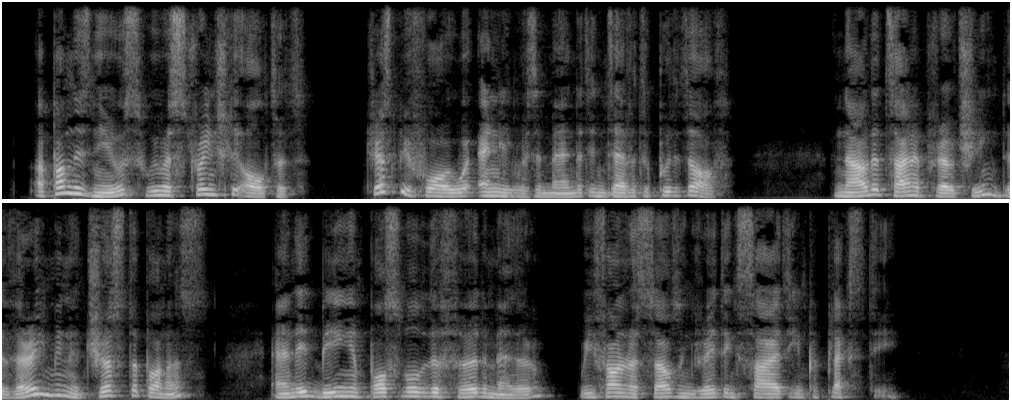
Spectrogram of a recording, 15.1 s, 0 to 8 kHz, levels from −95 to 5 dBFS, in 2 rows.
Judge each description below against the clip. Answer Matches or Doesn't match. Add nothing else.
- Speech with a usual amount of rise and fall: Matches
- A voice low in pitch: Doesn't match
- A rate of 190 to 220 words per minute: Matches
